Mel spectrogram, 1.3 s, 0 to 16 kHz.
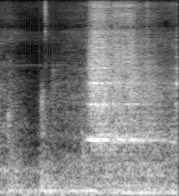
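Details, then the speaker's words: Bede BD-4C homebuilt aircraft elevator control: two short thin squeaks as the control sweeps back and forth. Builder suspects metal pieces rubbing because one part is slightly out of line (about half a degree off center); no play in the control. "um the only uh issue is you can hear that slight squeaky noise um where and I'm almost positive it's that those pieces rubbing together"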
